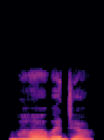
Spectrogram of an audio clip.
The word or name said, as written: ಭಾವಜ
